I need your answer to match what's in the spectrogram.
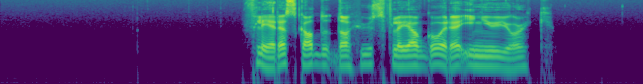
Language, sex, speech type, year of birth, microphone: Norwegian, male, read, 1979, Sennheiser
